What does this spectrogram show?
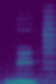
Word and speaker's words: niche: You need to focus on a certain niche, is how you say the word.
